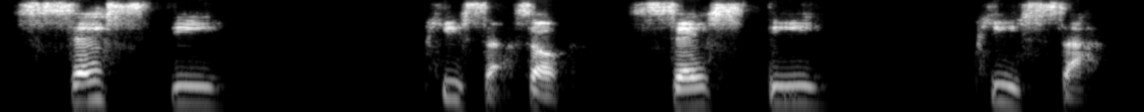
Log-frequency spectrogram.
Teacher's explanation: the Z sounds like an S. So instead of zesty pizza, it's going to sound like sesti pizza.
